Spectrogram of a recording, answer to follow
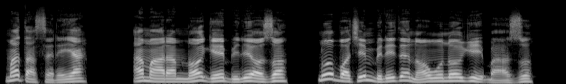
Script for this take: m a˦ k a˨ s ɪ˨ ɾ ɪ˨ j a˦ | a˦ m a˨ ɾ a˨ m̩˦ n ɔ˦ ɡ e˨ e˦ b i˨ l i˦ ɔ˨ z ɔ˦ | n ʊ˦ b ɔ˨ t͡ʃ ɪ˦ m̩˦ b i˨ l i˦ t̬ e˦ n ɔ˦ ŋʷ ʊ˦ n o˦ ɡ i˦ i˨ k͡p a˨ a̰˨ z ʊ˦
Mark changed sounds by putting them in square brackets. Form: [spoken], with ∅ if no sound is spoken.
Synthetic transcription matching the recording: m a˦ [t] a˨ s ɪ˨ ɾ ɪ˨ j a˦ | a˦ m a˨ ɾ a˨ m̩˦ n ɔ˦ ɡ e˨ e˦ b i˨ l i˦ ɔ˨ z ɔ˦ | n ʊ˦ b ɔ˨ t͡ʃ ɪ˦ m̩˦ b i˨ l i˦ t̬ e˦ n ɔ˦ ŋʷ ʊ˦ n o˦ ɡ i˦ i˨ k͡p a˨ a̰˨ z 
